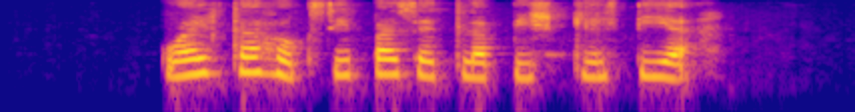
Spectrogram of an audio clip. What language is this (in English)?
Zacatlán-Ahuacatlán-Tepetzintla Nahuatl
